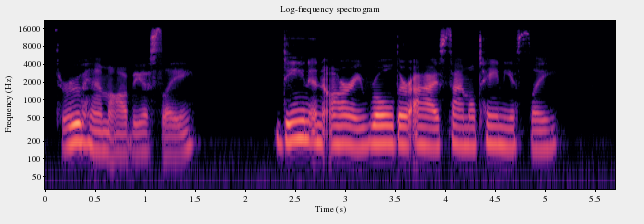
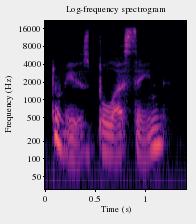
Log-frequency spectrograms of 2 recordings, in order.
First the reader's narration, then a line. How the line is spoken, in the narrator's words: Dean mutters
